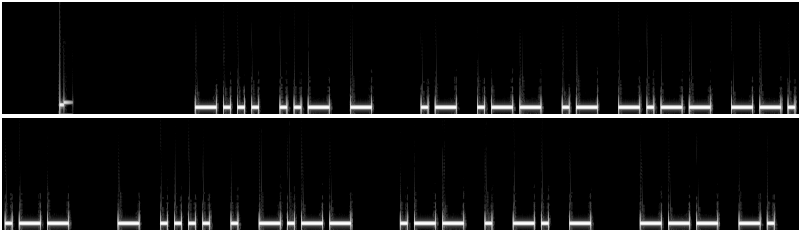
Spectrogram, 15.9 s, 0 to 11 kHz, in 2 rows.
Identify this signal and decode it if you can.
Morse code, heard as a keyed tone, about 17 wpm, 700 Hz. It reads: BUT AWAY, THEY WENT ON
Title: Sentences from Top 1400 Words 17wpm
